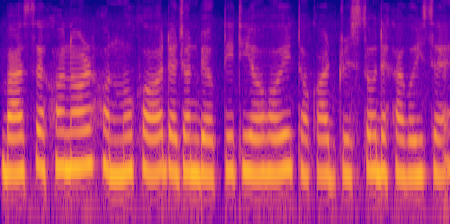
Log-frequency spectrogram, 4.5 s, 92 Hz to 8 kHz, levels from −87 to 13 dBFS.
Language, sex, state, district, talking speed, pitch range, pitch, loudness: Assamese, female, Assam, Kamrup Metropolitan, 145 wpm, 255-275 Hz, 260 Hz, -12 LUFS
